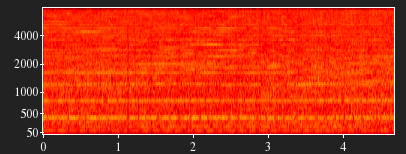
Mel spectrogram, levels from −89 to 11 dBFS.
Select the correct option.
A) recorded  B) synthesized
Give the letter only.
A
